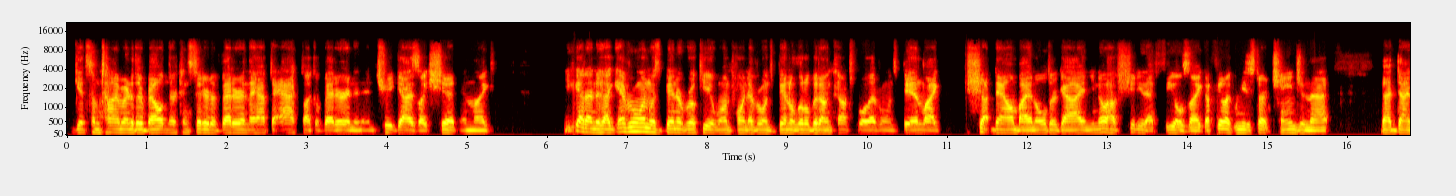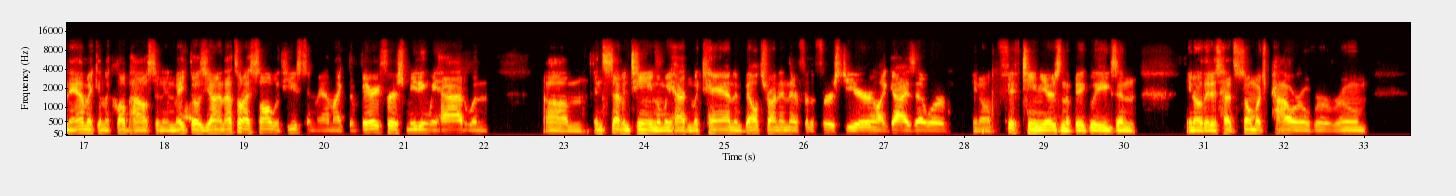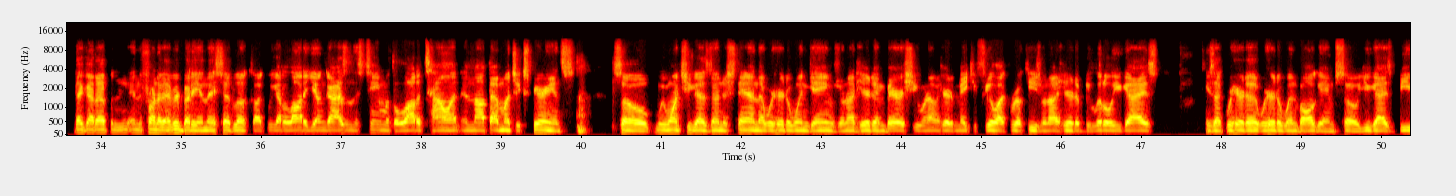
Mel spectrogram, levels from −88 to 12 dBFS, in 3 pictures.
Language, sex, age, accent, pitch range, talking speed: English, male, 20-39, American, 95-110 Hz, 260 wpm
